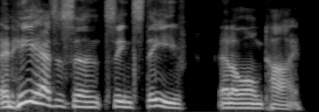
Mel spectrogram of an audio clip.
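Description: A man with a fairly high voice and very wide pitch swings talks at a moderate pace, the sound dry and close with no echo and the background quiet. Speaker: podcast host. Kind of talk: casual chat.

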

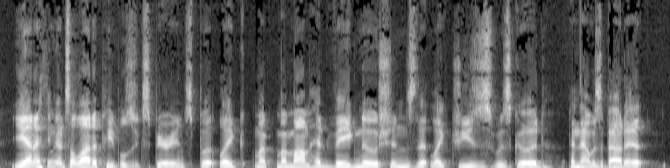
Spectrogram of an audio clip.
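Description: A man talks in a plain, everyday voice at a fairly low pitch with ordinary pitch variation. He hardly pauses at all. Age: 20s. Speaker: comedian. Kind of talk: casual chat.

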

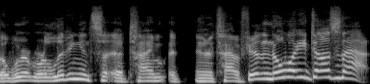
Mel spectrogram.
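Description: In a Californian accent, a man speaks at a moderate pace with very wide pitch swings, with a dry, close sound and no echo. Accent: General American (California). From Los Angeles, US. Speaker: author. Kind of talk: interview.

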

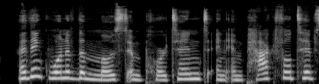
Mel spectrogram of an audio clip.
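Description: A woman with an unremarkable speaking voice talks at a moderate pace with ordinary pitch variation, recorded dry and close with no echo. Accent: American. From US Midwest, small-town Missouri. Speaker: podcast host, trauma survivor. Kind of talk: solo podcast monologue, partly scripted.

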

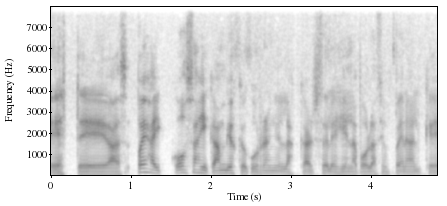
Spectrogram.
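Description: A man is speaking at a medium pitch. His pitch rises and falls in an ordinary way. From Puerto Rico, Carolina. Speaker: muralist and metal singer. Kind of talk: interview. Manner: hesitant, many fillers.

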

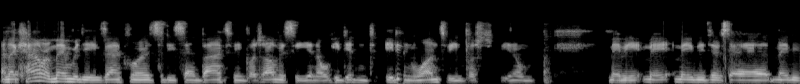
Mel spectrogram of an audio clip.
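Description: A man's fairly low-pitched voice moves along at a fairly quick pace. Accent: Irish. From Ireland. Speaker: poet. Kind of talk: interview. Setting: remote call.

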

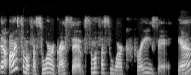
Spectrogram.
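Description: At a moderate pace, a woman talks at medium pitch with big pitch swings.

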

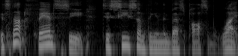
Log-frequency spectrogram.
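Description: A man at medium pitch, somewhat breathy, with lively intonation and a very fast pace, on a very clean recording with a silent background. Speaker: muralist and painter. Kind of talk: interview.

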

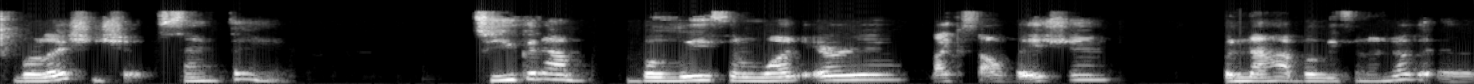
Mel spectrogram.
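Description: A woman with a medium pitch and a somewhat breathy voice speaks at a moderate pace. Her loudness swings widely, and she leaves long, frequent pauses. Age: 50s. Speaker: ministry leader, former crisis counselor. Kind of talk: faith-based mental health talk.

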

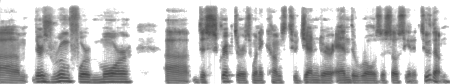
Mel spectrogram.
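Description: Against a quiet background, a man with a fairly low voice and a dark, mellow tone speaks at a moderate pace with ordinary pitch variation. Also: dry, close sound with no echo. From Puerto Rico. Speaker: podcast host. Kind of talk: casual interview conversation.

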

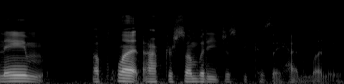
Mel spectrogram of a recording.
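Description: A man speaks at a medium pitch and a moderate pace. He has a plain, everyday voice. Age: 30s. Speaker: herpetologist and self-taught naturalist. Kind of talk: interview.

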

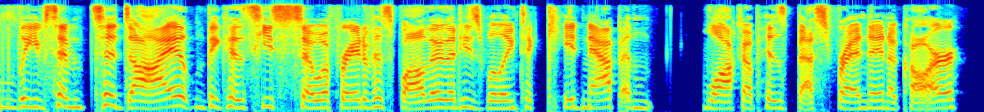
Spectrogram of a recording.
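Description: A woman's medium-pitched voice, monotone and flat in intonation, at a moderate pace. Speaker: podcast co-host, game newcomer. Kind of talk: casual chat.

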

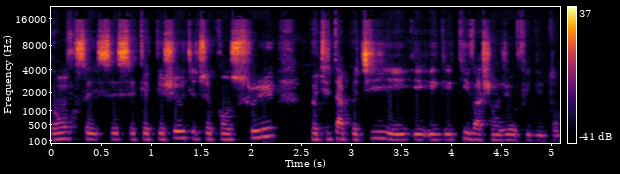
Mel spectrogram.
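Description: This man has a medium-pitched voice with a dark, mellow tone, somewhat breathy, and he talks at a fairly slow pace. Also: ordinary pitch variation. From Togo. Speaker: science journalist. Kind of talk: interview.

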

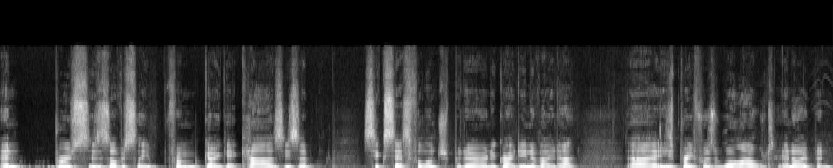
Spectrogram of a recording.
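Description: Speaking in an Australian accent, a man with a very deep, low pitch talks at a moderate pace in a flat monotone, his loudness very even, on a very clean recording with a silent background. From Sydney, Australia. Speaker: industrial designer. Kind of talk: casual interview. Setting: studio.

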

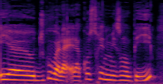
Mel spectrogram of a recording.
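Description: A woman speaks at a fairly quick pace in an animated tone, with ordinary pitch variation. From France. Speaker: podcaster. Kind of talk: casual monologue.

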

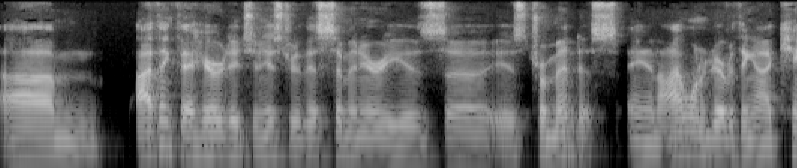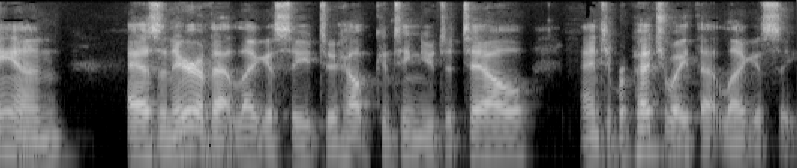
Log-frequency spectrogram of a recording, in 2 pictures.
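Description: Very fast talk in an American accent, ordinary pitch variation, against a quiet background. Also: man, fairly low pitch for a man. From US South, central Florida. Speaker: seminary president. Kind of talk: interview.

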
